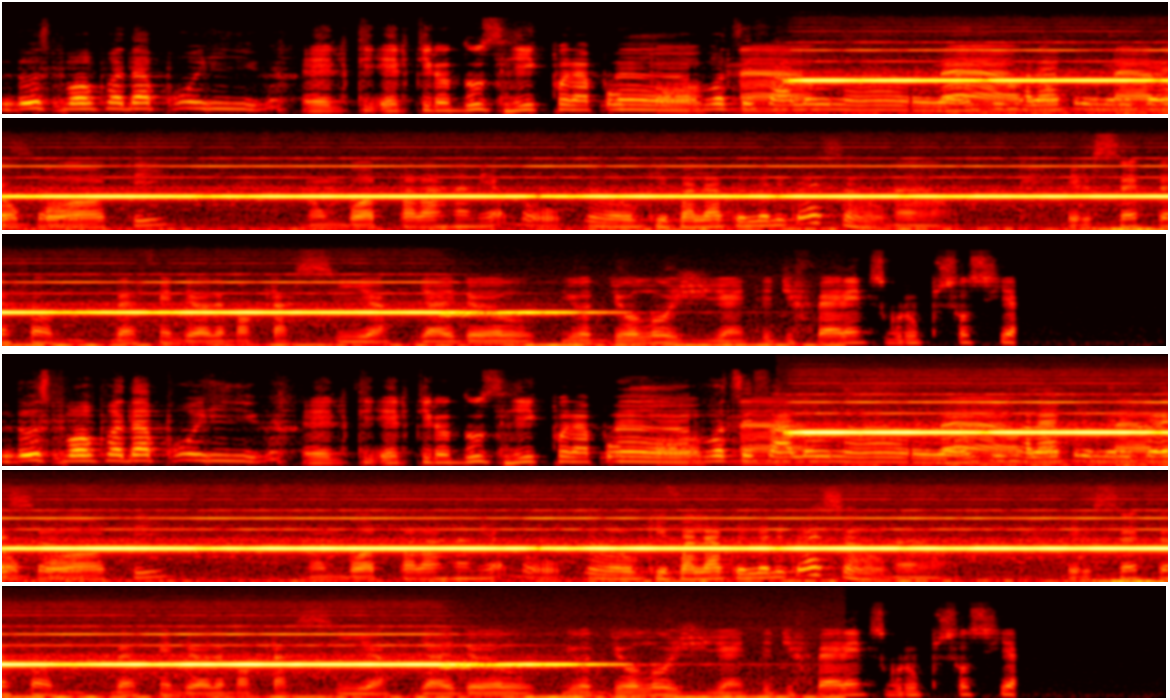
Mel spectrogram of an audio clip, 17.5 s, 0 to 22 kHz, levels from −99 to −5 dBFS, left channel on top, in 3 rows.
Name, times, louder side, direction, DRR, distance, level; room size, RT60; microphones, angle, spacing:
voice 1, 0.0-1.5 3.0-6.3 8.7-10.3, right 2 dB, 50° right, 4.1 m, -44 dB
voice 2, 1.5-4.1 4.6-6.7 7.0-8.9 10.2-10.6 10.9-16.7, left 1 dB, 10° left, 4.2 m, -49 dB
Organ, 3.9-14.7, right 7 dB, 20° right, 0.5 m, -17 dB
head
